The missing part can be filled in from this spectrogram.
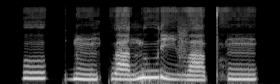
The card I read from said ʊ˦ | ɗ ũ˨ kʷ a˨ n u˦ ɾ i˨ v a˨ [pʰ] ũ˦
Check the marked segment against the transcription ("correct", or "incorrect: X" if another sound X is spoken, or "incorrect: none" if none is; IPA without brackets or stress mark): correct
